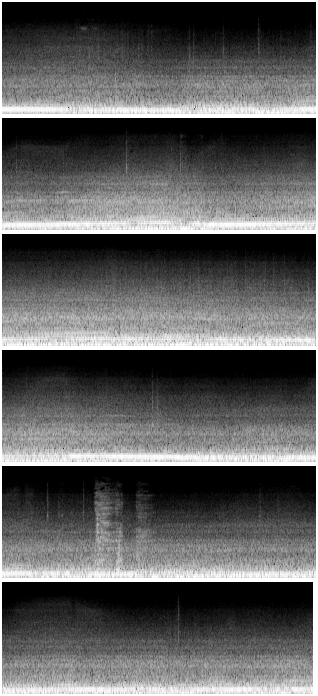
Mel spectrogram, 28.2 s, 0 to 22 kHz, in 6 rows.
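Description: Mazdaspeed 3's turbocharged 2.3-litre four-cylinder at full throttle on track. It climbs in pitch, drops sharply at an upshift about seven seconds in, climbs again, falls away as the car slows, then holds a steady lower note. A brief hiss comes about twenty seconds in.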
